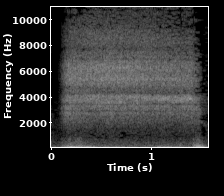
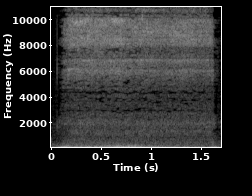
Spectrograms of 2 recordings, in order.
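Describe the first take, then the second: First: Unvoiced sh hiss; isolated sh, voice off; sh sound. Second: Short unvoiced s hiss from the tongue tip; isolated s hiss, voice off; s sound. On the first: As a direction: push the hiss back to sh. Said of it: "when I push it from the tip to the middle". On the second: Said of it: "when we made the S sound". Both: Shown as a demonstration.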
